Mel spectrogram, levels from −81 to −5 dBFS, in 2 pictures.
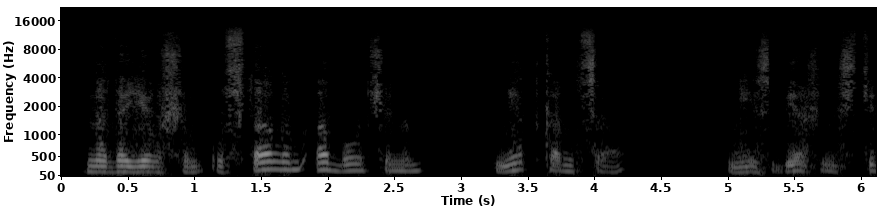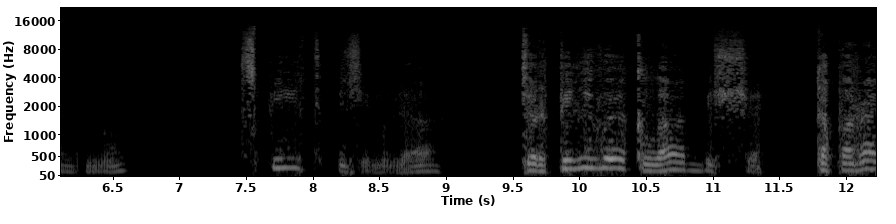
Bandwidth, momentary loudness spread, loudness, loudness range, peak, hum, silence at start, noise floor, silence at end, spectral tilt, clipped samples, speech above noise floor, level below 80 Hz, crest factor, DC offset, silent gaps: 15 kHz; 16 LU; -50 LUFS; 8 LU; -30 dBFS; none; 0.2 s; -89 dBFS; 0 s; -3 dB/octave; under 0.1%; 38 dB; -84 dBFS; 22 dB; under 0.1%; 6.67-7.41 s, 9.12-9.51 s, 11.41-11.75 s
